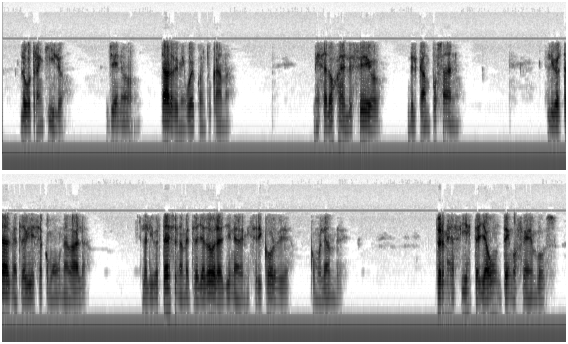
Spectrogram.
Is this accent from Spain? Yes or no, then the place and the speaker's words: no; Catamarca, Argentina; soy de Catamarca.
